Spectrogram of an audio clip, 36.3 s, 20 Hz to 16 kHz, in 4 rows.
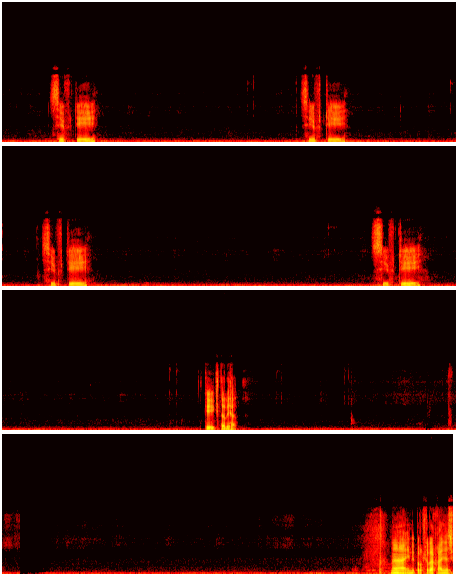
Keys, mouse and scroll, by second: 10.5 shift+d, 17.3 shift+d, 24.2 click, 25.2 click.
